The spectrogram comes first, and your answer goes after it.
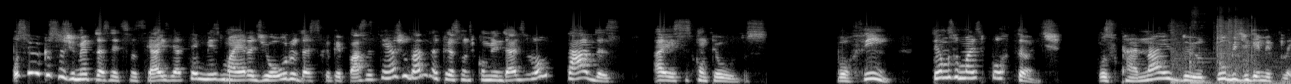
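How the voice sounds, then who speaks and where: A man's high voice moves through very wide pitch swings at a moderate pace, recorded with a dry, close sound and no echo. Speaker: gaming youtuber. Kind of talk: video essay narration.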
